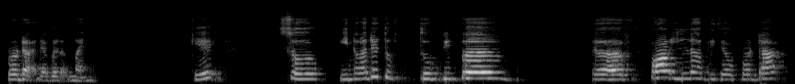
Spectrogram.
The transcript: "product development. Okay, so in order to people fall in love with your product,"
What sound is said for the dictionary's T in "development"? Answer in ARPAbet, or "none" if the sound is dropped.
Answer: none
